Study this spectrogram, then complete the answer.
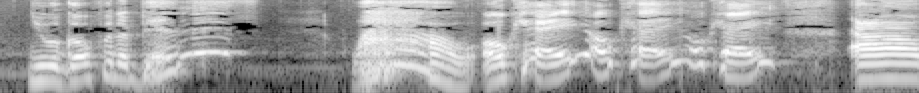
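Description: A woman speaks at a fairly slow pace. Her pitch swings very widely. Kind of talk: casual questioning of a child. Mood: playful, encouraging. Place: home room.

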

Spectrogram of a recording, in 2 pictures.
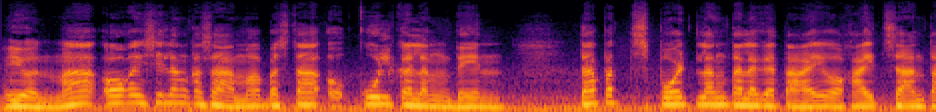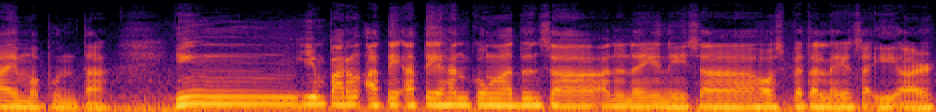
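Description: Over noticeable background noise, a man speaks fairly slowly at a fairly high pitch with lively intonation. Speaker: nurse vlogger. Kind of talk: casual vlog monologue.

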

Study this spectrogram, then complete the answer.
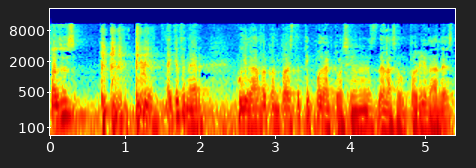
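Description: Against noticeable background noise, a man with a fairly low pitch speaks with long, frequent pauses. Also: ordinary pitch variation, moderate pace. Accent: Mexican. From Mexico. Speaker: taxpayer advocacy official. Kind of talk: TV interview. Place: studio. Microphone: lapel.

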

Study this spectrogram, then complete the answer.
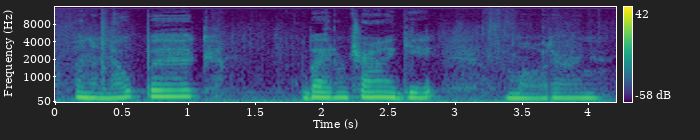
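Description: Soft-spoken, a woman talks at a moderate pace. Her intonation is fairly even. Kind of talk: soft-spoken role-play talk to the viewer. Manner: soft, close ASMR speaking voice. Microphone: studio mic.

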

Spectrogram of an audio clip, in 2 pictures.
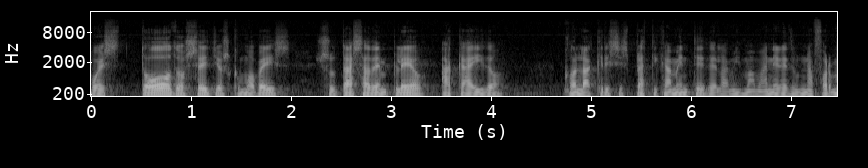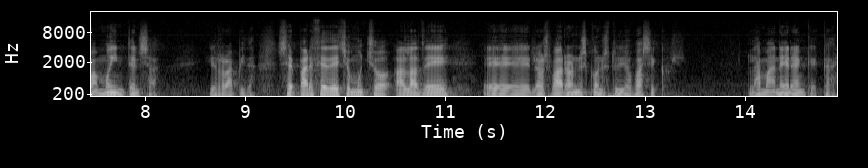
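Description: This man speaks at a moderate pace. His intonation is fairly even. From Spain. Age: 40s. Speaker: economics professor. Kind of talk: lecture. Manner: halting, many fillers. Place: hall. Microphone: podium.

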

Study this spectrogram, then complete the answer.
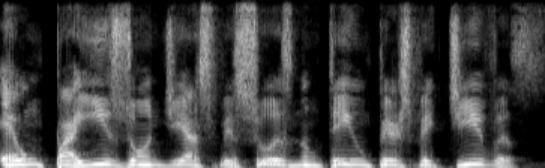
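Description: Against a quiet background, a man speaks very slowly in a high voice with lively intonation. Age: 60s. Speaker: political commentator; political commentator panelist. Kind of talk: panel discussion. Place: home room. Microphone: studio mic.

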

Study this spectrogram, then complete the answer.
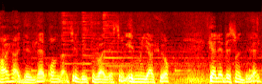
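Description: A man speaks with a fairly high pitch and lively intonation. Music plays in the background. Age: 80s+. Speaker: retired factory worker and avid reader. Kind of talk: interview answer.

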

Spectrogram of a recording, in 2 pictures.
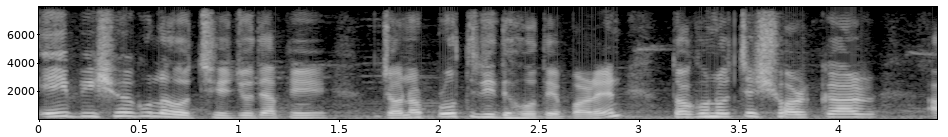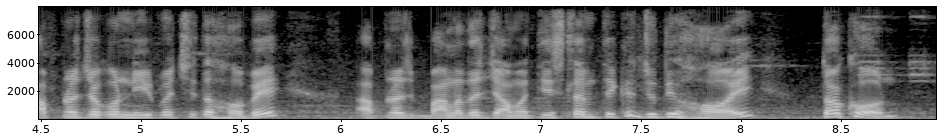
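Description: Over noticeable background noise, a man with a high pitch and lively intonation holds his loudness very even, the sound dry and close with no echo. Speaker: local news reporter. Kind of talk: interview questions.

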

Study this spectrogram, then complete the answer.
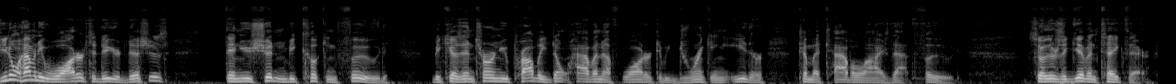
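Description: A man talking at a fairly quick pace over a quiet background. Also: dry sound with no echo. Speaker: outdoor skills instructor. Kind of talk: tutorial. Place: forest. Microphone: phone near.

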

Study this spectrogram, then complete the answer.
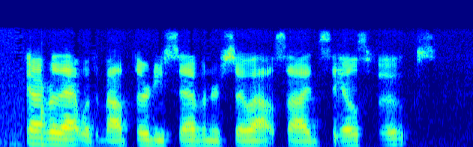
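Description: The pace is fairly quick for this man. He keeps his intonation monotone and flat. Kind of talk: webinar presentation.

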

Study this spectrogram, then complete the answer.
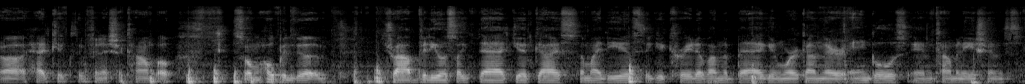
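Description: A man with an American accent, very deep and low in pitch, at a moderate pace in a relaxed tone, over noticeable background noise. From upstate Western New York. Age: 30s. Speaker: gaming YouTuber. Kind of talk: casual vlog to viewers. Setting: at home, speaking softly with family asleep nearby. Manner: low-energy, relaxed; many filler words. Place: home room. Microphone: phone near.

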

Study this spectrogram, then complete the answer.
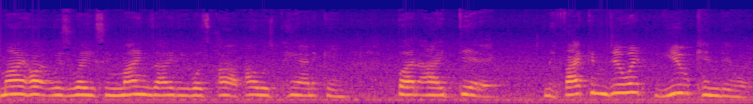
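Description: Over light background noise, a woman with a high voice speaks at a moderate pace with fairly even intonation. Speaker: vlogger. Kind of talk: personal vlog. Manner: loud. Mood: earnest, encouraging after anxiety. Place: home room. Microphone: phone near.

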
